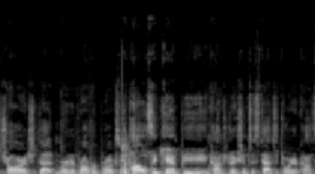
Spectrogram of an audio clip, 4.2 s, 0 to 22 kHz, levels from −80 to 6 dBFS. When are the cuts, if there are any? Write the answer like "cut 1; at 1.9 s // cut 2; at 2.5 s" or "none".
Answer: cut 1; at 1.6 s

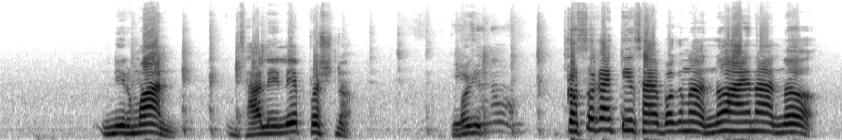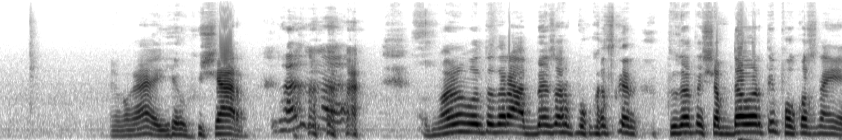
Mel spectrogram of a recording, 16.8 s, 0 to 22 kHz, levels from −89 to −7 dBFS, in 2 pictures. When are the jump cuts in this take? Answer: none

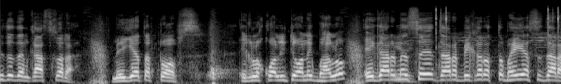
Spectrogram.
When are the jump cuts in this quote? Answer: cut 1; at 3.5 s

